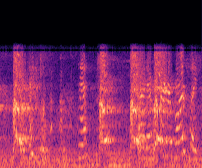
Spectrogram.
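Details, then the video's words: Three-month-old German Shepherd Dog puppy barking on spotting a man coming out of the woods; high yelping barks in bursts, some wavering, with short pauses between groups. "German Shepherd Dog spots man coming out of the woods"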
